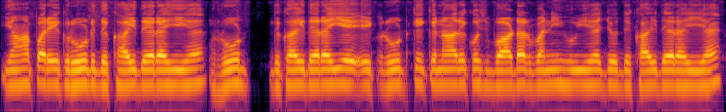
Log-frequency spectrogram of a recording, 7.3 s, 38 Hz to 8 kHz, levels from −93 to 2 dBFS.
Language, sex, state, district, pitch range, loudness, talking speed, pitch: Hindi, male, Chhattisgarh, Sarguja, 140-145 Hz, -15 LUFS, 225 wpm, 145 Hz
